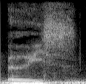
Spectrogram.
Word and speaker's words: Euis: Itu tuh nama Sunda, bro, dibacanya Eis.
